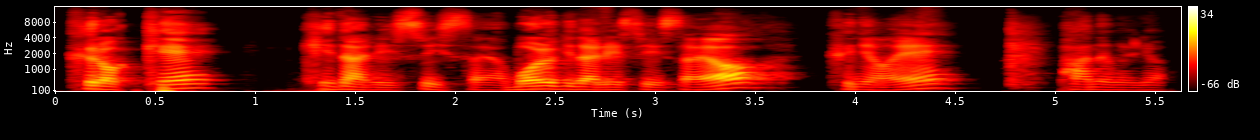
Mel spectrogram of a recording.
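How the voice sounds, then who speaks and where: A man's voice: medium pitch, animated, normal speed, fairly bright tone. A man teaching English for exam prep, animatedly acting out dialogue lines and repeating key points to his students.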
